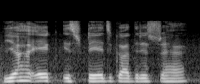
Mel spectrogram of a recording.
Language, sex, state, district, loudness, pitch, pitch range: Hindi, male, Jharkhand, Palamu, -14 LUFS, 145 Hz, 145-160 Hz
